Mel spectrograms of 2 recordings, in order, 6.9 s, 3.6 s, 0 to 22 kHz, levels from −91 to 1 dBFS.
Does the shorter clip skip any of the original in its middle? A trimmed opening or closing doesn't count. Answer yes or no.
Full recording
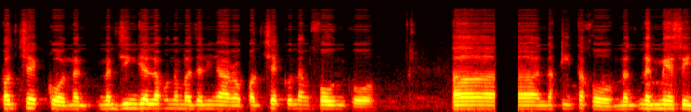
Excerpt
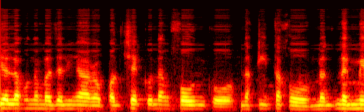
yes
